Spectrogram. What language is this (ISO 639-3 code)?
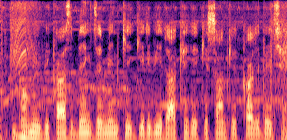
mai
